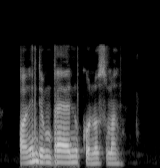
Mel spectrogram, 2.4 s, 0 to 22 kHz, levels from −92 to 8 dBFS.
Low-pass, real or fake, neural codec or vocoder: 7.2 kHz; fake; codec, 24 kHz, 3.1 kbps, DualCodec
